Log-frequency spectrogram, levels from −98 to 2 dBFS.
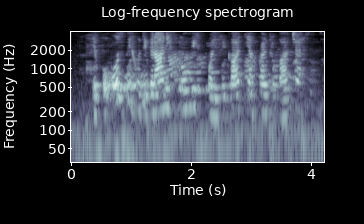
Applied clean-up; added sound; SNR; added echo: classical method WPE with log-MMSE.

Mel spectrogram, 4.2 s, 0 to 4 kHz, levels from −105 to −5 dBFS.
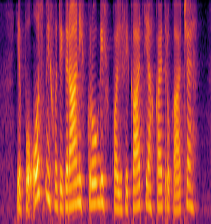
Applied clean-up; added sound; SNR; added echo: none; none; none; none.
